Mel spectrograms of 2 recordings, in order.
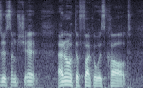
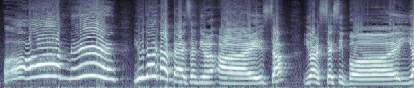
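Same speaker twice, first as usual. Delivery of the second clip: shrill falsetto cry, very high and loud, slow; high mock voice; 10 semitones higher, 7 dB louder, much slower than usual. A squealing falsetto voice flattering himself. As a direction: squeal it out like a cartoon fan.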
